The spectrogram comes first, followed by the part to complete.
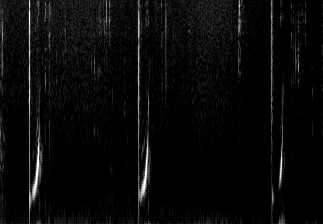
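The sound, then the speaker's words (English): Three wet, plopping drips made by a woman's voice imitating a leaky faucet as a sound effect, evenly spaced about a second and a half apart, fairly loud against a quiet background. “Tell me that doesn't sound like huh? a leaking faucet.”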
